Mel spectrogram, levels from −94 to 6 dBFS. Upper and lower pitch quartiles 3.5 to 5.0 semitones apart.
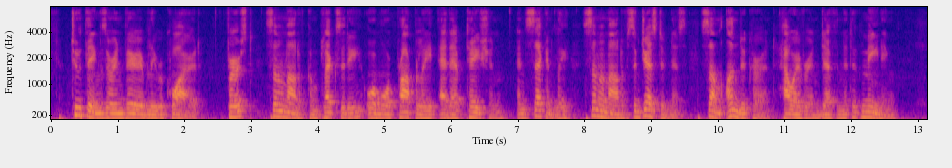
Yes: average, 4.3 semitones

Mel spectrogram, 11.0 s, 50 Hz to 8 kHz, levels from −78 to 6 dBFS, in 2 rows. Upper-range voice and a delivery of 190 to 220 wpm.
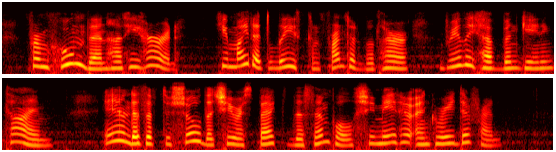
No: high, 240 Hz; average, 180 wpm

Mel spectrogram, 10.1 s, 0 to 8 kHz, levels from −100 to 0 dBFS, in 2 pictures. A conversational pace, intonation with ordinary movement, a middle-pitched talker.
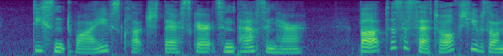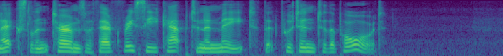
Yes: average, 175 wpm; average, 3.3 semitones; medium, 165 Hz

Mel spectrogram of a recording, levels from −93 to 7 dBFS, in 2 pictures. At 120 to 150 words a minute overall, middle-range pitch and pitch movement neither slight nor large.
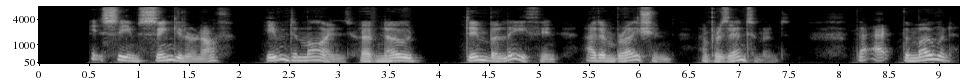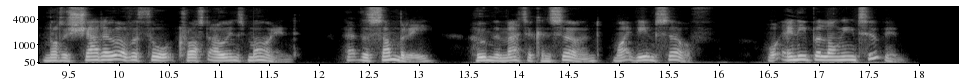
Yes: average, 145 wpm; medium, 155 Hz; average, 5.0 semitones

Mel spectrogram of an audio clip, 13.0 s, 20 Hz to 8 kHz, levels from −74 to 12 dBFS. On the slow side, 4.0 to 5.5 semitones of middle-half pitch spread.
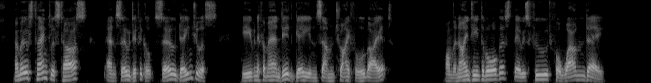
Yes: slow, 130 wpm; average, 4.8 semitones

